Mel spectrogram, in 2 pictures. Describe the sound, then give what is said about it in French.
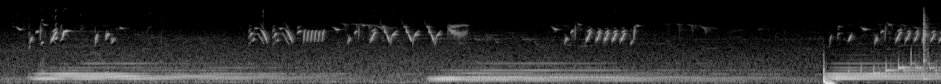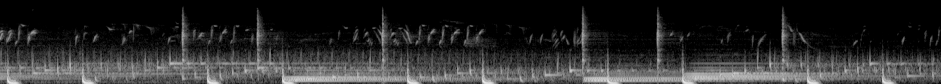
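Rapid high bird chirps and twitters repeat in bursts over a steady, humming tonal backdrop, with sharp rhythmic knocks joining partway through; no one speaks. “Et c'est vrai que cet oiseau, j'ai trouvé, il était magnifique.”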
